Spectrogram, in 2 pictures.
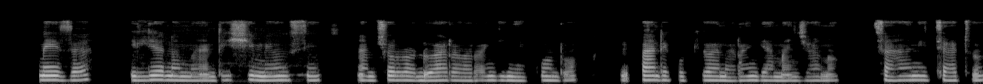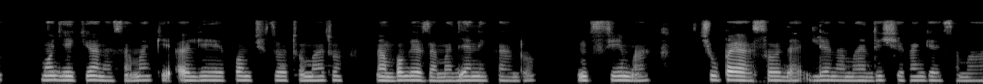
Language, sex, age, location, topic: Swahili, female, 18-24, Mombasa, agriculture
